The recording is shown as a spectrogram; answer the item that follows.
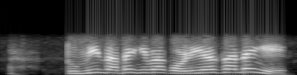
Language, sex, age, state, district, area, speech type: Assamese, female, 18-30, Assam, Lakhimpur, rural, conversation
